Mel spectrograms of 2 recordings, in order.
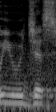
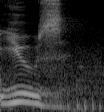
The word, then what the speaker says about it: Hughes: Hindi po Hughes yun. Ang pronunciation niya Hughes.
